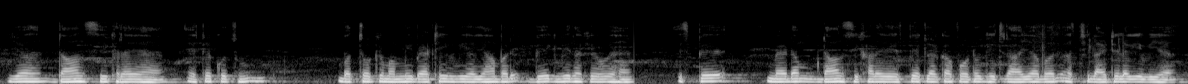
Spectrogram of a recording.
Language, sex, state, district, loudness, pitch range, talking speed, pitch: Hindi, male, Uttar Pradesh, Muzaffarnagar, -12 LUFS, 120-130 Hz, 215 wpm, 125 Hz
